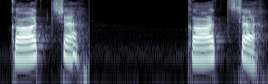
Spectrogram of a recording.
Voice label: "kaccv", Muscogee; Onvkv Ohhvyayices; A Dictionary of Creek/Muskogee; SIL International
